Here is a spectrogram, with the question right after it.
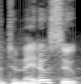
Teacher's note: Notice also that tomato soup, roast beef, and mashed potatoes are compound words. The stress falls on the second word in each phrase.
